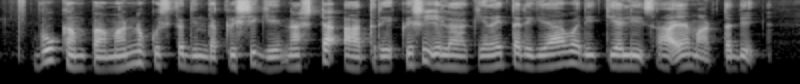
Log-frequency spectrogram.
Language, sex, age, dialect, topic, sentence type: Kannada, male, 18-24, Coastal/Dakshin, agriculture, question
